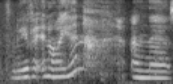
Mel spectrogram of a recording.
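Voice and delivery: breathless, puffing between words; out of breath. Real, not acted. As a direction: talk while catching your breath. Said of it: "sorry, I'm out of breath".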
